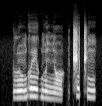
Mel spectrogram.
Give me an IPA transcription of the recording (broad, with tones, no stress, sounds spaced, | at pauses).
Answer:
l ũ˨˦ ɡʷ eː˧ ɡʷ ĩ˨ ɲ ɔ̃˨ | t͡ʃ ə˦ t͡ʃ ĩ˧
